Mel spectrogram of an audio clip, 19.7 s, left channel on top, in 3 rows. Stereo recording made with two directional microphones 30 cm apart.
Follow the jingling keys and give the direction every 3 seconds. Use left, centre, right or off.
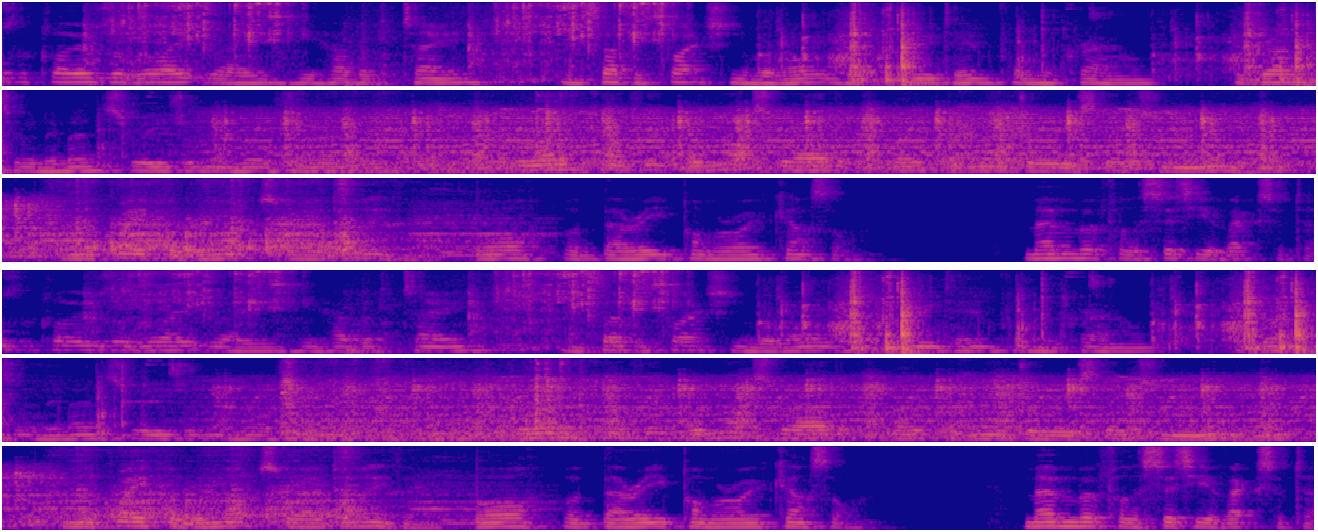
left, centre, right, right, off, off, off.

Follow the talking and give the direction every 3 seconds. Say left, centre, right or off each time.
left, left, left, left, centre, right, right.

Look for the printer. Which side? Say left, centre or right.
left.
